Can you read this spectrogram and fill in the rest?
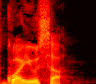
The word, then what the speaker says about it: guayusa: It's caffeinated guayusa tea. Am I pronouncing that right? – It's guayusa. – Guayusa. Thank you.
